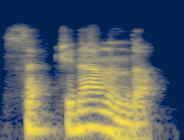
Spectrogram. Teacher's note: the T and the Ch becomes a double Ch, and the Chit plus A, the T changes to a D before a vowel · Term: Sandhi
